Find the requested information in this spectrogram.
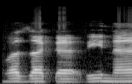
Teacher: را کو زیر کی وجہ سے باریک پڑھنا، نا الف مدہ ہے، ایک الف کے برابر کھینچ کر پڑھیں گے۔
